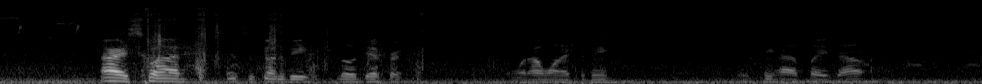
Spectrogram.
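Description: A man talks casually nearby, outdoors.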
